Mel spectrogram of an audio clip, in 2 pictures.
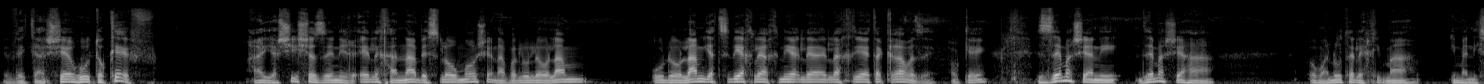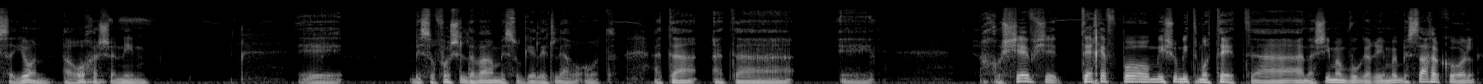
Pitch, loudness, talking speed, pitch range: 90 Hz, -27 LUFS, 100 wpm, 80-110 Hz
